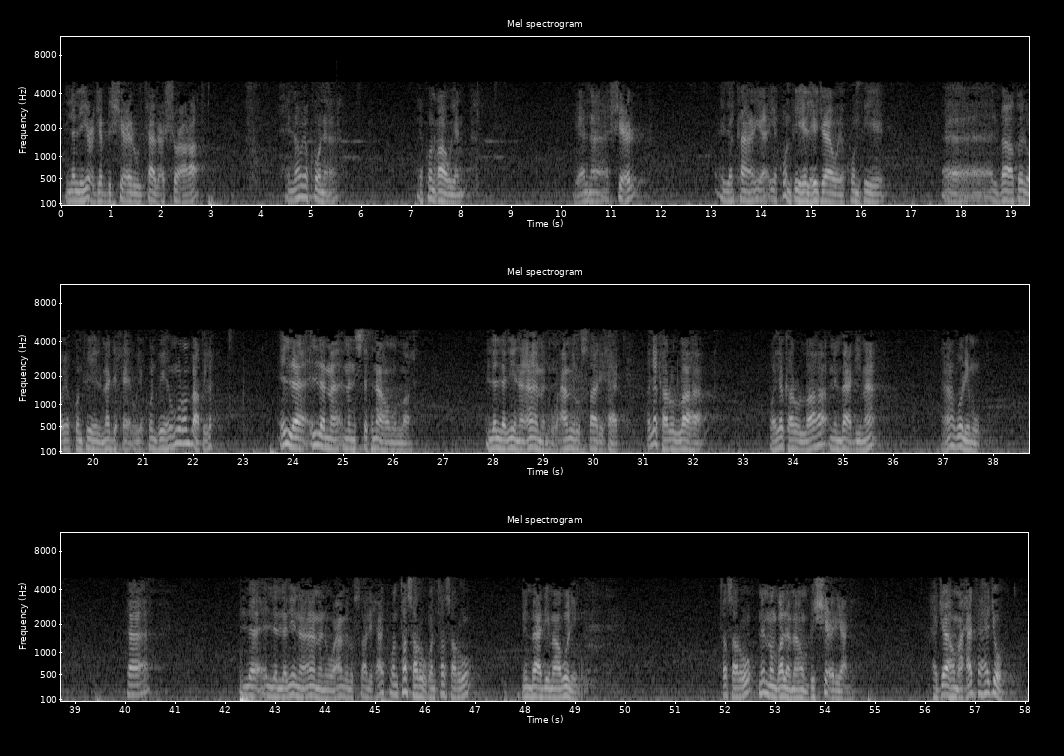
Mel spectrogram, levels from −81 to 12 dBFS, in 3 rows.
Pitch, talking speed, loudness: 125 Hz, 70 wpm, -26 LUFS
